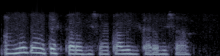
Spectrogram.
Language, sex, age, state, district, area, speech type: Kashmiri, female, 30-45, Jammu and Kashmir, Bandipora, rural, conversation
